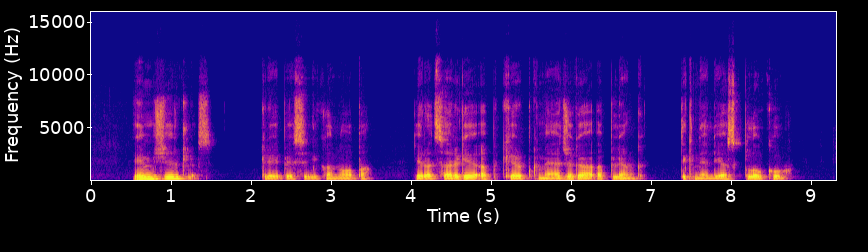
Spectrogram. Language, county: Lithuanian, Šiauliai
